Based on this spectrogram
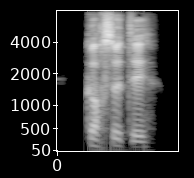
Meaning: to put on a corset
- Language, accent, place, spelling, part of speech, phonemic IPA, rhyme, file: French, France, Lyon, corseter, verb, /kɔʁ.sə.te/, -e, LL-Q150 (fra)-corseter.wav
